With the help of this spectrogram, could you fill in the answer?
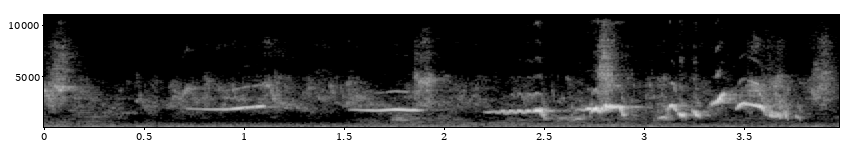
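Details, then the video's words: Morning song of a white-rumped shama kept in an aviary: separate mellow whistled notes, first long and level, then shorter, rising and falling phrases that grow louder and more varied, with light clicks between. "Tiếng Chích Chòe Lửa độc lạ hay"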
